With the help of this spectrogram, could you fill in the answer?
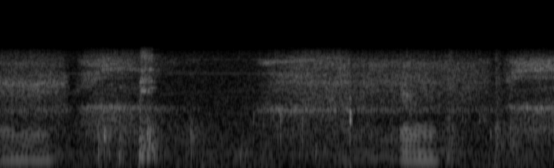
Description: A friend of mine sleeping...and snoring loudly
